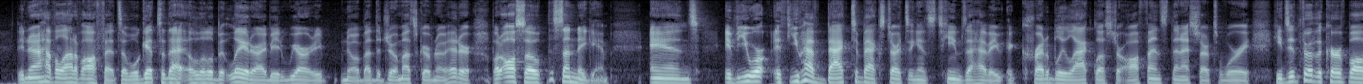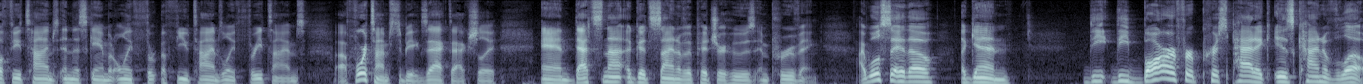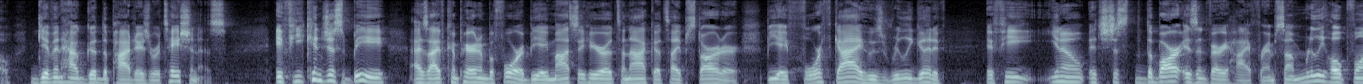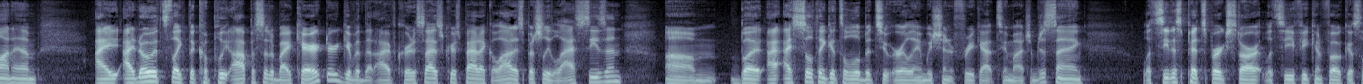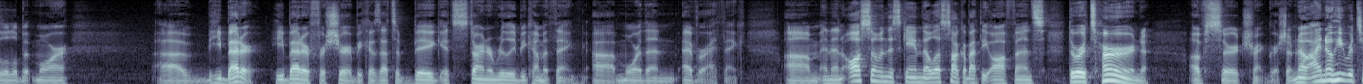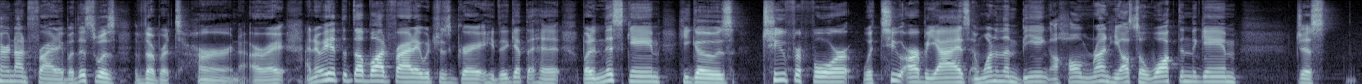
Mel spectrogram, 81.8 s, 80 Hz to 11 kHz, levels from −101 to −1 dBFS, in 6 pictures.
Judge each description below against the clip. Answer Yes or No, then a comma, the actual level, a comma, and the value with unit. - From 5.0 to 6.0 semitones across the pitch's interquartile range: Yes, wide, 5.5 semitones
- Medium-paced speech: No, fast, 235 wpm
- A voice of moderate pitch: No, low, 120 Hz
